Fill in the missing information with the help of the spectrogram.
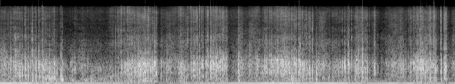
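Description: Fingertips and short nails scratch the green nylon scour pad of a single foam scrub sponge, heard up close. The result is a dense, continuous crackly rasp centered in the midrange, swelling and easing in waves over a steady low hum.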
